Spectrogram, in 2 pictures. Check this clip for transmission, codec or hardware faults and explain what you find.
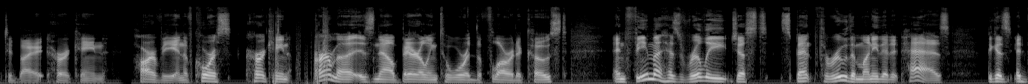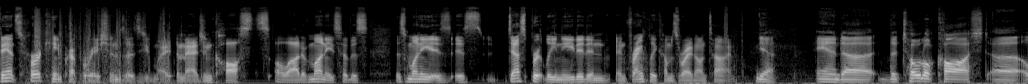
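A loose connector in the signal chain is crackling in three places. A worn or dirty contact somewhere in the cable or jack keeps making and breaking as it shifts, chopping the signal on and off and adding pops from any DC on the line. It sounds like irregular scratchy crackle: from 2.73 to 3.28 s after "of course", from 10.53 to 12.10 s after "it has because advanced", and briefly from 17.53 to 17.71 s after "frankly comes right on".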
